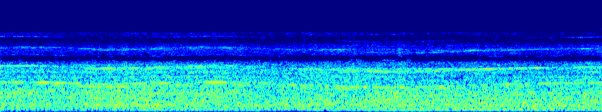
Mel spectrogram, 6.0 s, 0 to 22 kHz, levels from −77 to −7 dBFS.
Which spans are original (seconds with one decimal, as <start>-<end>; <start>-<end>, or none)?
0.0-6.0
